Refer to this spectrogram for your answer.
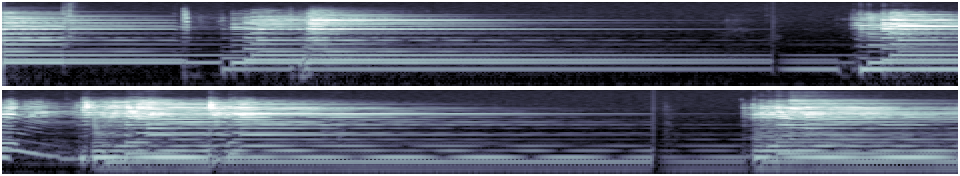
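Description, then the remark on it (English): An electric guitar, played on the amp's clean channel with the boost off, through a vintage open-back cabinet, strums a few slightly overdriven chords, each left to ring and fade before the next, with a warm, full tone and no talking. “So another cab. What do we got? Vintage open back.”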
